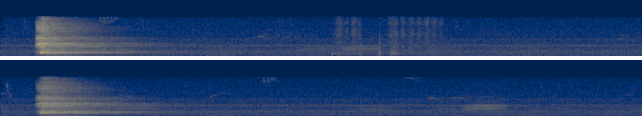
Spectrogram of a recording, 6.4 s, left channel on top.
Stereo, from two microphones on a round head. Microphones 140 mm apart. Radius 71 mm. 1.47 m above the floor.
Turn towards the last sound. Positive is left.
turn(degrees=60)  # may be behind; listen again after turning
